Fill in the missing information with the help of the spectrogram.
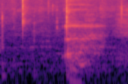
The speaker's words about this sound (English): Man, excuse me, folks. Take a little swig of the water here.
